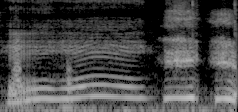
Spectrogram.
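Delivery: high, soft put-on "hey"; pretend-sly little hello; playful mock greeting. Acts out a flirty online greeting.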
